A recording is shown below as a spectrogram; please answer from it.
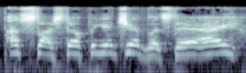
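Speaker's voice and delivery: high, hammy fake British accent; a deliberately bad British accent, tossed off for fun; terrible British accent. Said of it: "That was a terrible British accent".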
